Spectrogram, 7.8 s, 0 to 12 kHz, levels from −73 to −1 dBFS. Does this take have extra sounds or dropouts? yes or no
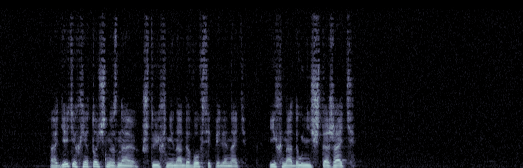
no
